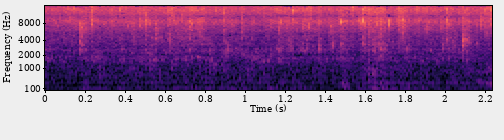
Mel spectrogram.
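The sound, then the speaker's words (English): Water from a running tap pours steadily as skin is rinsed under it. The gushing is continuous and even, with a slight splashing change partway through. “And then what I do next is I rinse it off.”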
